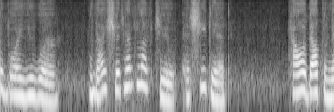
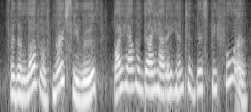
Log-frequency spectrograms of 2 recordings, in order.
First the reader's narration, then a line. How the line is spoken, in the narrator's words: He cried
